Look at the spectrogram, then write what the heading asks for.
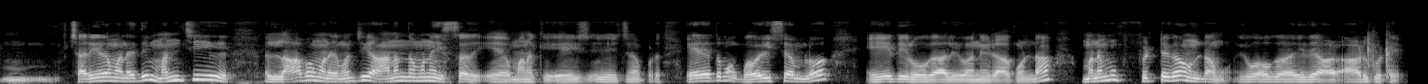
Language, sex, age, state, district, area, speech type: Telugu, male, 30-45, Telangana, Sangareddy, urban, spontaneous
